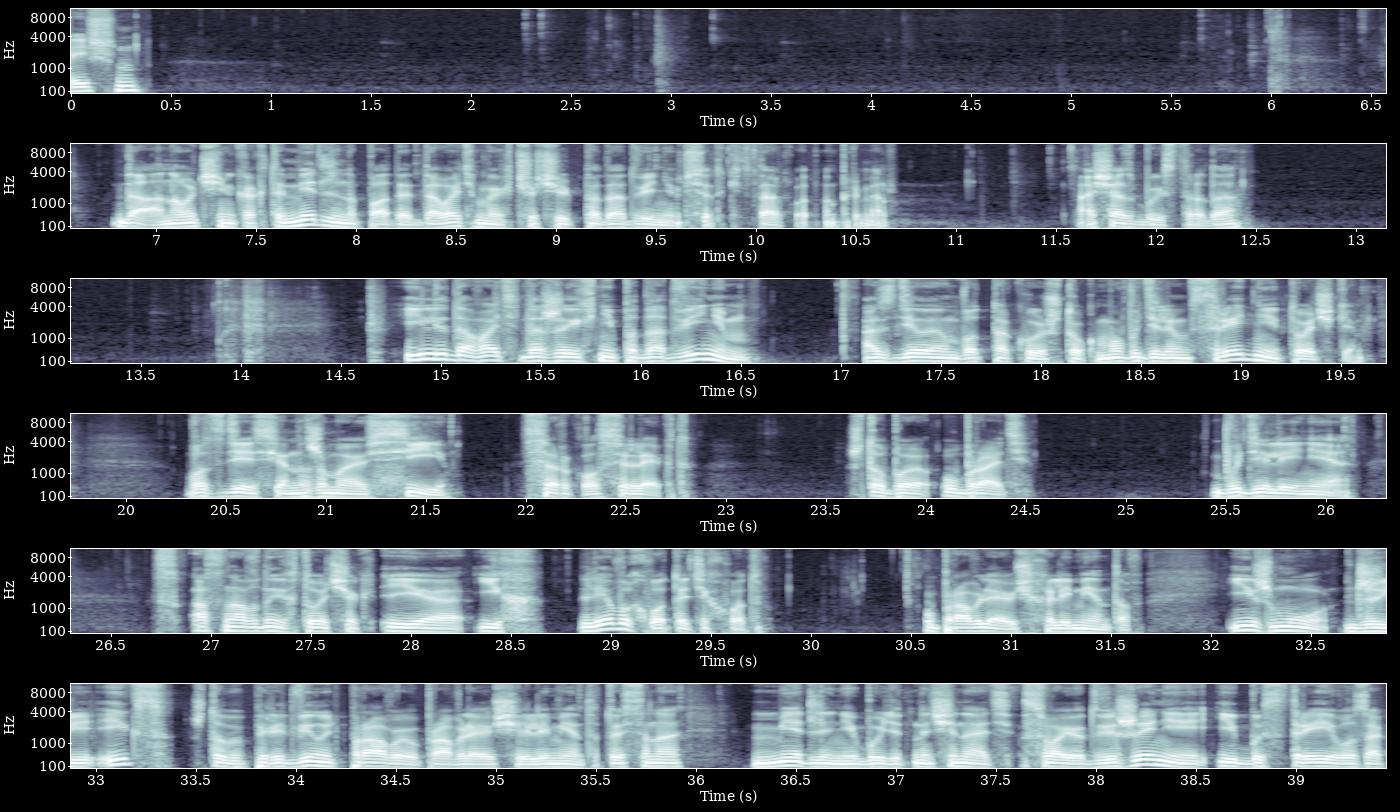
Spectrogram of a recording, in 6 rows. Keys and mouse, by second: 3.3-5.8 ctrl+middle drag, 6.0 right click, 7.1 ctrl+middle click, 8.0 shift+middle click, 8.7 g, 9.9 click, 10.0 space, 11.2 space, 11.5 click, 13.9 space, 14.2 ctrl+z, 14.8 ctrl+z, 15.4 ctrl+z, 16.3 ctrl+middle click, 17.4-18.5 right drag, 19.5 c, 32.8 g, 35.9 click, 36.0 space, 36.1 space, 37.1 space.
